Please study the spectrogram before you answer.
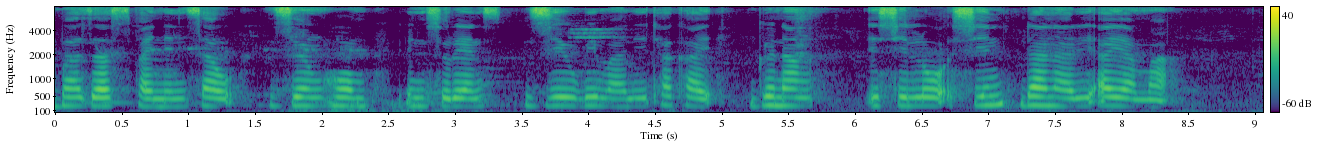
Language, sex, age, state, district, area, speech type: Bodo, female, 18-30, Assam, Baksa, rural, read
